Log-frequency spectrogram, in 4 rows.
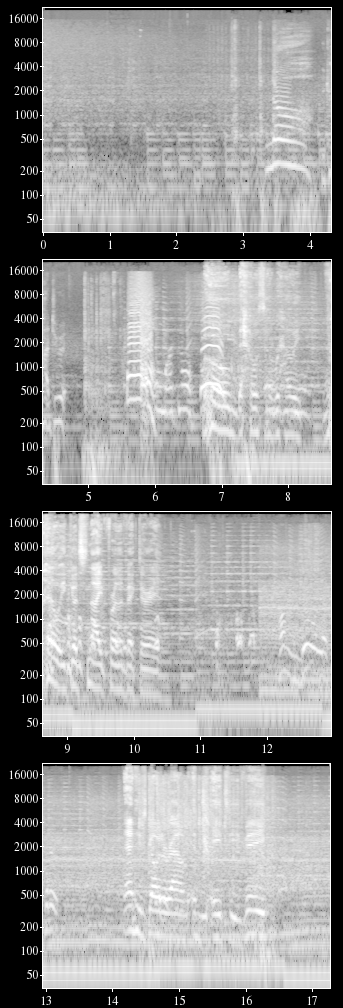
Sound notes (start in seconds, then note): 5.5 teammate screaming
